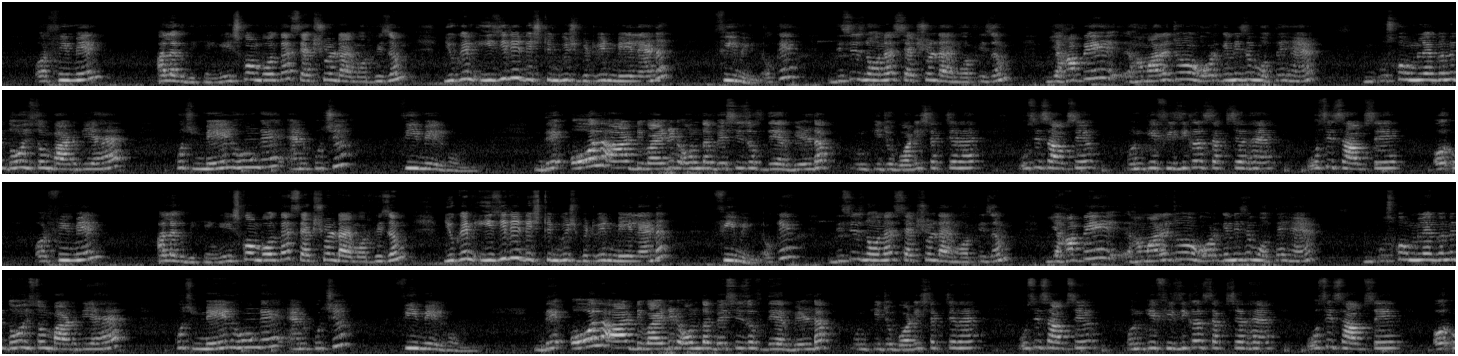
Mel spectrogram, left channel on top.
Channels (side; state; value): both; normal; correlation 0.61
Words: और फीमेल अलग दिखेंगे. इसको हम बोलते हैं sexual dimorphism. You can easily distinguish between male and female. Okay, this is known as sexual dimorphism. यहाँ पे हमारे जो ऑर्गेनिज्म होते हैं उसको हम लोगों ने दो हिस्सों में बांट दिया है. कुछ मेल होंगे एंड कुछ फीमेल होंगे. They all are divided on the basis of their buildup. उनकी जो बॉडी स्ट्रक्चर है उस हिसाब से, उनकी फिजिकल स्ट्रक्चर है उस हिसाब से, और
